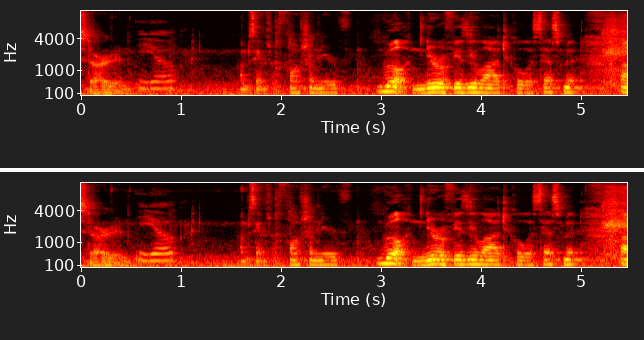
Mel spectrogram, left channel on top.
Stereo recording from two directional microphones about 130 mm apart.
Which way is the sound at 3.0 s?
55° right (ahead or behind).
